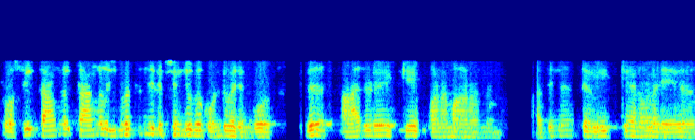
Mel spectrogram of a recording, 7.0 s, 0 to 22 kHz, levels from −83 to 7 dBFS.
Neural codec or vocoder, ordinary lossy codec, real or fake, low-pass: vocoder, 24 kHz, 100 mel bands, Vocos; none; fake; 3.6 kHz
